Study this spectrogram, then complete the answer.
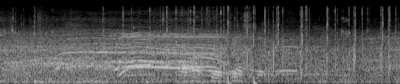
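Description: Young women shout and cheer loudly.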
